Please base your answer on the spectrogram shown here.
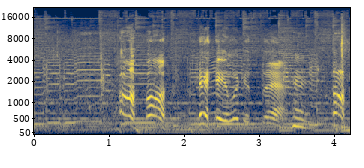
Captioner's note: laughs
